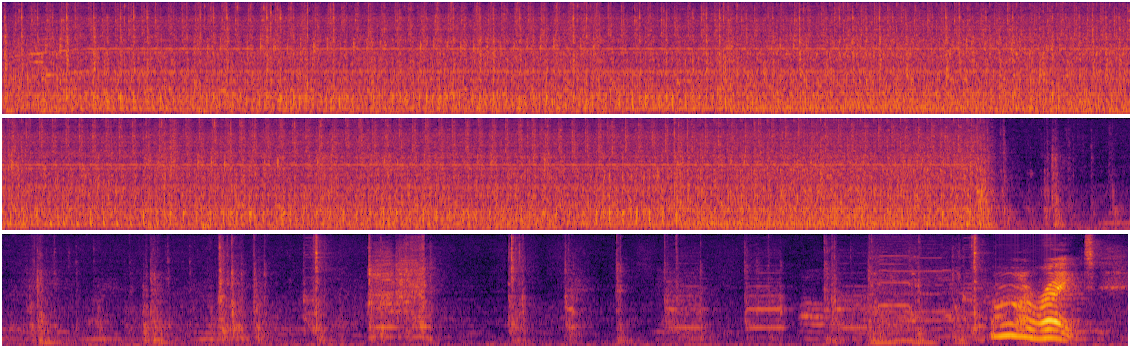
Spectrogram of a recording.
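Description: An embroidery machine stitches a tack down line to hold fabric in place on a Kimberbell blank, a loud steady mechanical whir with rapid needle pulses running alone for about sixteen seconds before stopping, followed by quieter handling clicks and rustles.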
